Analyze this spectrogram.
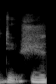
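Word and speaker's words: Deutch: Is it Zoe Dutch or Douch? I always thought it was douche. Douch. Douche. Douch. Oh my goodness. Zoe Deutsch.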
